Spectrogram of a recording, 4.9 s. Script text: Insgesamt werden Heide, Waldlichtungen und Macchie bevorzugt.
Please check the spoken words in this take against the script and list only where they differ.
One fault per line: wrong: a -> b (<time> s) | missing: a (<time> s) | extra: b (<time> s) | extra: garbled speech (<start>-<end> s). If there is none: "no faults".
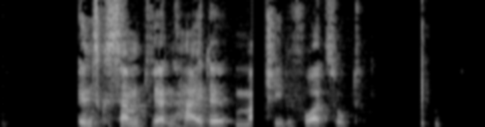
missing: Waldlichtungen (2.3 s)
